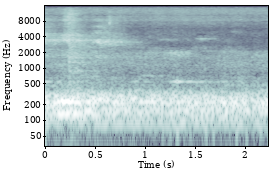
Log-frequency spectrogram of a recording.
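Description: Low, steady background hum and room noise, with no distinct event.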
